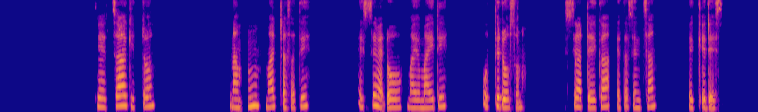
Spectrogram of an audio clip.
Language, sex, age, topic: Gamo, female, 36-49, government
